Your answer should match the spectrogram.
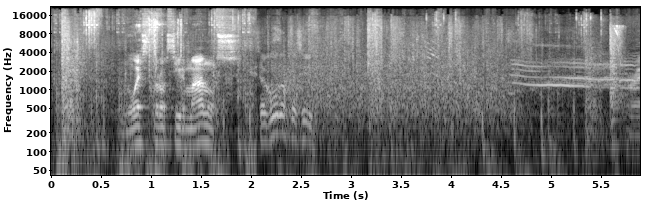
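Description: Bursts of gunfire from covering troops crackle through a video game battle set in 1924 Honduras, a steady rattle beneath loud shouting voices, then continuing more faintly behind later sounds.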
